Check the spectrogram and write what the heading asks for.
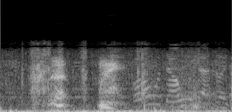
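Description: Three short wordless whimpering cries in quick succession, each bending up and down in pitch, over a low rumble of wind on the microphone.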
